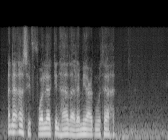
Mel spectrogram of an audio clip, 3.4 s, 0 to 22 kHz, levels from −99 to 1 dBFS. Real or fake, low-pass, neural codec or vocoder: fake; 10.8 kHz; codec, 16 kHz in and 24 kHz out, 0.6 kbps, FocalCodec, streaming, 2048 codes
